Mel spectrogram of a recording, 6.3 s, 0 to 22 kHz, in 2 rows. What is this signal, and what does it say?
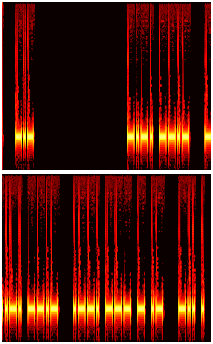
Morse code, heard as a keyed tone, about 32 wpm, 700 Hz. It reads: K CQ CQ POTA DE
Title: Speed-Racing Common QSO Phrases - 35wpm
